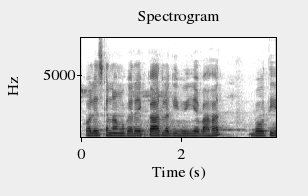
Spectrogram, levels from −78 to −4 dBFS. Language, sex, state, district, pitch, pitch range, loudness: Hindi, female, Chandigarh, Chandigarh, 175 Hz, 170-185 Hz, -17 LUFS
